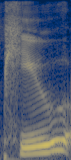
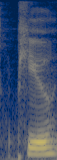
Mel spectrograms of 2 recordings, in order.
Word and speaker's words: Pugh: And Florence Pugh, or Pug, I don't know how to say her last name. She's the one who did Lady Macbeth. – Pugh, yeah.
